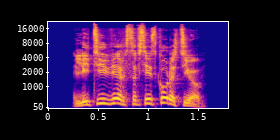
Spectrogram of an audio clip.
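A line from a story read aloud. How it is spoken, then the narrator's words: Urgent alarmed shout. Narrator (Russian): Юй неожиданно почувствовал опасность и сразу же ... крикнул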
